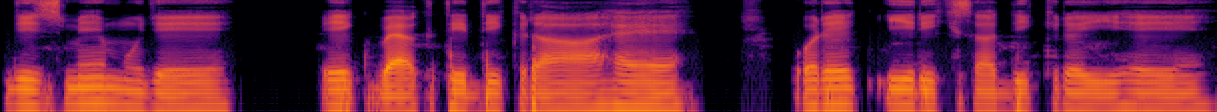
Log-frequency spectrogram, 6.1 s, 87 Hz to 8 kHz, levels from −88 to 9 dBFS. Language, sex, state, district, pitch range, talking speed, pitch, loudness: Hindi, male, Uttar Pradesh, Saharanpur, 95-110 Hz, 130 wpm, 100 Hz, -22 LUFS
